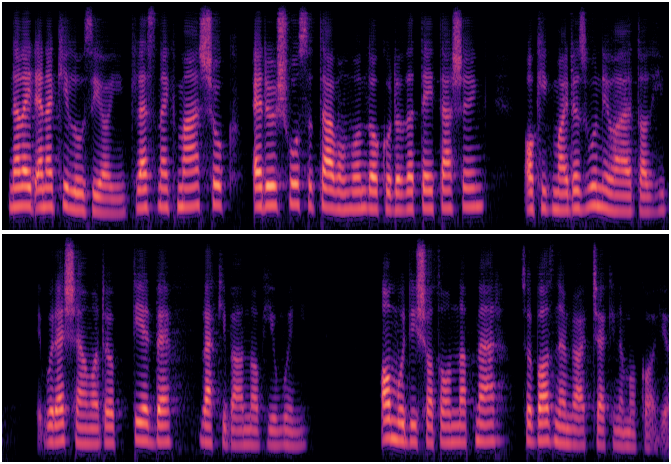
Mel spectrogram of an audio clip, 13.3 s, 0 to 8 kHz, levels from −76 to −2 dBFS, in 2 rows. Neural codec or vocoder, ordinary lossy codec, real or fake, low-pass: codec, 16 kHz, 0.2 kbps, FocalCodec; none; fake; none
